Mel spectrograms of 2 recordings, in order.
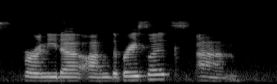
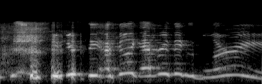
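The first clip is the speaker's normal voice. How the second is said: laughing; 11 semitones higher, 4 dB louder than usual. Real, not acted. Laughing at blurry camera.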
